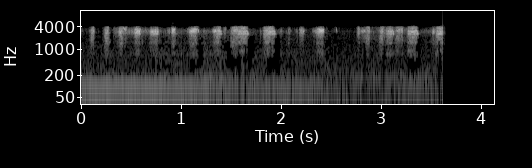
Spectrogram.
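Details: Two-week-old tit nestlings at Théding, 13 May 2019, begging: dense, rapid bursts of high, buzzy chattering calls that tumble over one another for about three and a half seconds, then stop abruptly, over a faint low hum.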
